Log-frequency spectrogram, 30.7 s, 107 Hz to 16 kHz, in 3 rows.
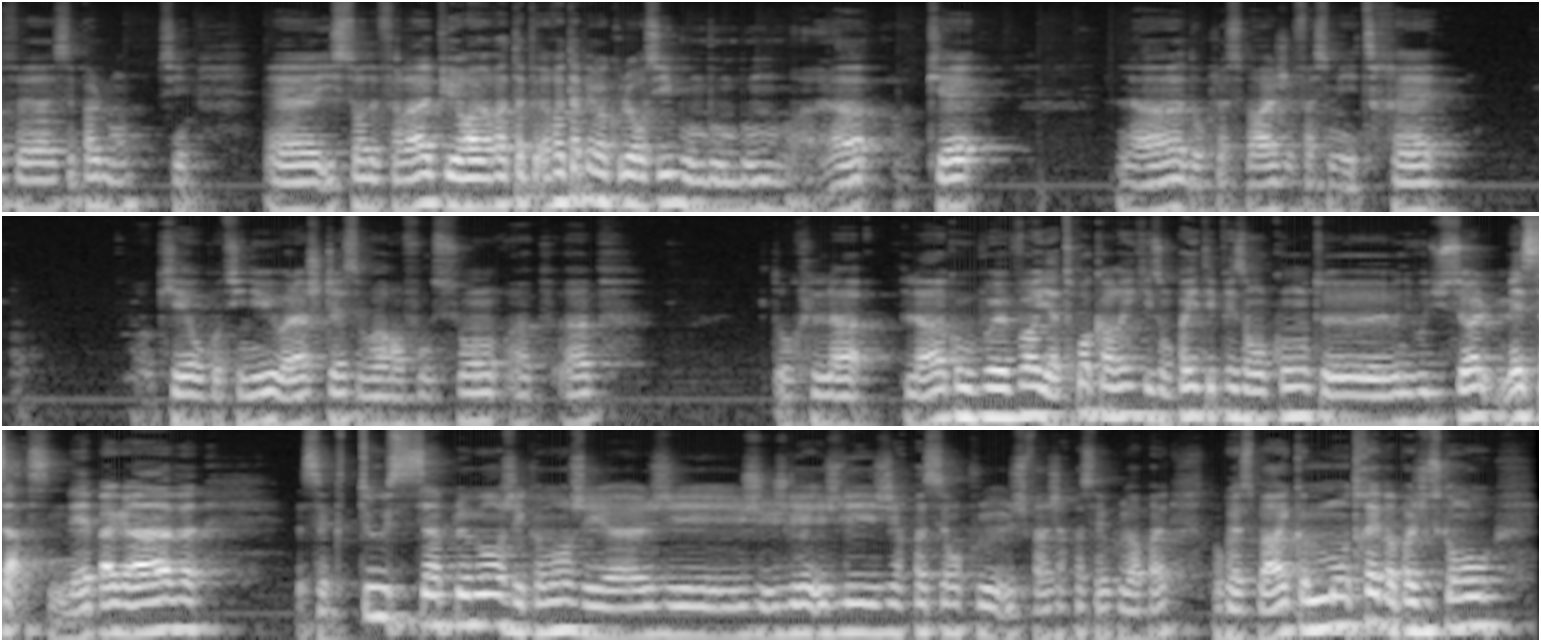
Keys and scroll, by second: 1.2 scroll down 1, 1.4 n, 2.1 scroll up 1, 3.0 p, 7.7 b, 13.3 n, 13.4 scroll down 1, 14.7 b, 16.6 scroll up 1, 18.6 ctrl+z, 19.4 p, 20.9 scroll down 1, 21.4 ctrl+z, 22.2-22.5 scroll down 2, 22.4 n, 23.0 b, 23.4 scroll down 1, 23.9 ctrl+z, 24.0 n, 24.8 scroll up 1, 25.0 b, 25.6-25.9 scroll down 1, 25.9 n, 26.1-26.5 scroll up 1, 27.3 scroll up 1, 30.2 ctrl+z.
